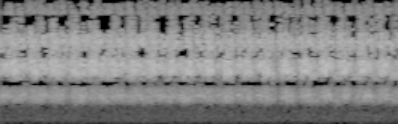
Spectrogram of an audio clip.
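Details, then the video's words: Cicadas singing in southern France's Provence during summer, a short stretch of intense, sizzling high buzz with gentle rapid throbbing. "Cicadas singing in France (Provence)"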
